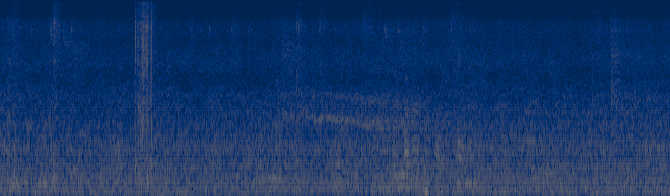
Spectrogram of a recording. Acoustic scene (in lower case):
park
